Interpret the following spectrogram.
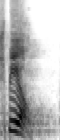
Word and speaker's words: Spiel: It's pronounced Spiel.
